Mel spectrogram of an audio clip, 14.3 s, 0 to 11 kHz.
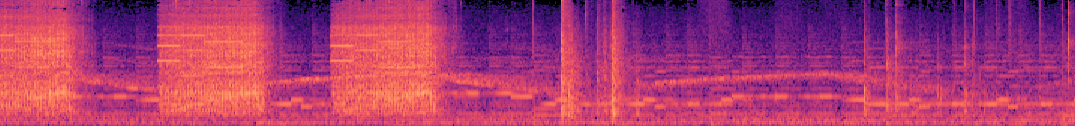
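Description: Eufy RoboVac 11+ robot vacuum running upside down: three short loud bursts of motor noise, each with a whine that rises and then falls away, then two sharp clicks and a longer whine that climbs and dies down near the end. The brush drive spindle is spinning freely again after the stuck-brush repair. Soft background music plays throughout.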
